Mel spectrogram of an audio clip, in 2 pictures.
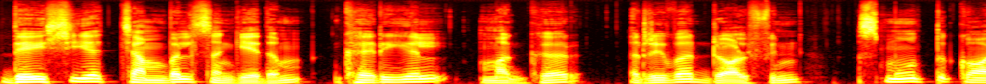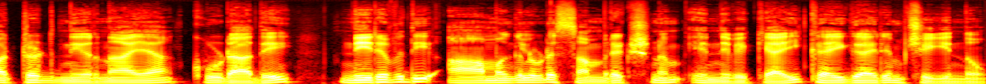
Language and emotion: Malayalam, neutral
